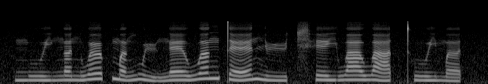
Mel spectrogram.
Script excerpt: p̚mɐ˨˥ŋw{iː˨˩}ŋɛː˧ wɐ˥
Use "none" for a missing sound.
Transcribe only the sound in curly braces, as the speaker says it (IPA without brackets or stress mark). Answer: yː˨˩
